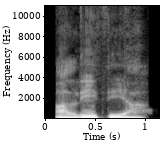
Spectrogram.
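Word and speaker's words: ἀλήθεια: bueno justicia es esta adiquía y verdad se pronuncia de esta Alicia entonces Bueno vamos a ver aquí como aplica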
